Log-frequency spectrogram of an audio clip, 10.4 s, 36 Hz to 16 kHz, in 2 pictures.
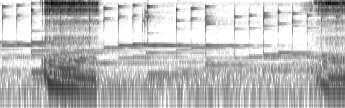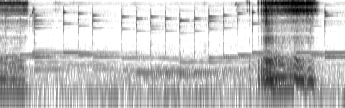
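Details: A small sleeping pet dog, tagged as a toy poodle, gives three rattling snores, about 14 a minute, over soft music-box background music; ordinary snoring.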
